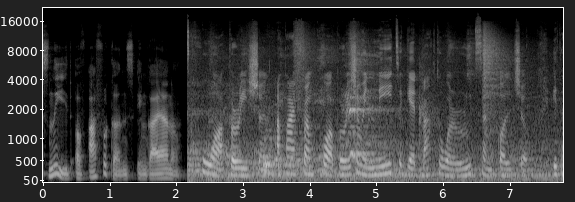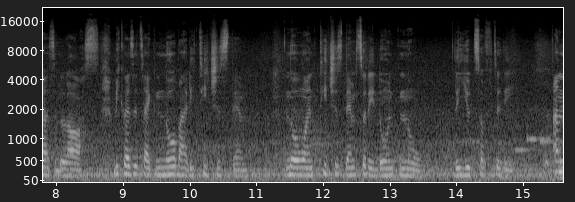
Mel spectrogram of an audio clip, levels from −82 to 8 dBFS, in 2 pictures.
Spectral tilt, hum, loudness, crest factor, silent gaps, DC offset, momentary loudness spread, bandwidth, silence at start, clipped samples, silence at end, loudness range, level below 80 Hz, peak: -4.5 dB/octave; none; -24 LUFS; 20 dB; none; under 0.1%; 11 LU; 17 kHz; 0 s; under 0.1%; 0 s; 6 LU; -46 dBFS; -4 dBFS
